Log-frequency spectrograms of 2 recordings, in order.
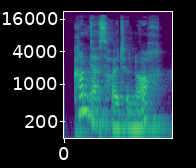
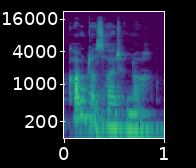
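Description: First: Clipped, pointed question with a rising end; passive-aggressive. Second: Said in the usual way. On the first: Retold or imitated. Colleague's email question read as passive-aggressive. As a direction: read the colleague's mail as a veiled jab. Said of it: "ein ganz passiv-aggressiver Ton". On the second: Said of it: "eigentlich steht da nur".

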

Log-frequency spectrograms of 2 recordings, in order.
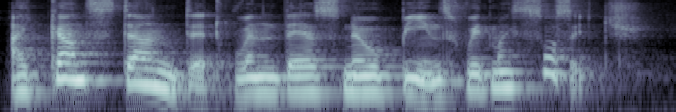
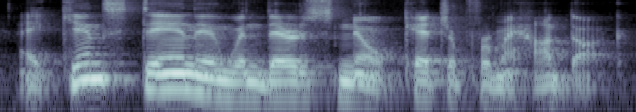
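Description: First: British accent, open ah in can't and stand; British English. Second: American accent, can't and stand with stretched A; American long A. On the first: Teacher giving the complete British phrase, British English accent. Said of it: "the complete phrase would sound something like". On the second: Teacher putting both words together, American long A. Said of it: "expands the vowel sound the same way". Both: Shown as a demonstration.

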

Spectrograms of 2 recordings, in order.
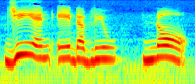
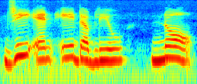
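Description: Both takes have the same delivery.

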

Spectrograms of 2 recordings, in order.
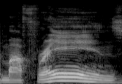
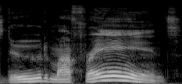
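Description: First: Said in the usual way. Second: Very slow, stretched "my friends"; milk the words "my friends" like a mock heartfelt appeal; dragged-out plea. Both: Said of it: "He said".

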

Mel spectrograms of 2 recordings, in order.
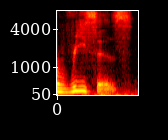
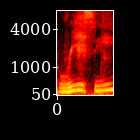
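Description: First: "Reese's" with a short, weak second syllable; Reese's as REE-siz. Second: "Reese's" with a long ee ending, like C's; Reese's as REE-seez. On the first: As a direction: say "Reese's" to rhyme with pieces. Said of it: "Or, or, or Reese's". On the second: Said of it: "Think of it as, like, C's". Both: Shown as a demonstration.

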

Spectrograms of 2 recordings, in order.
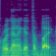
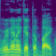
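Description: First: Much softer, fading reassurance; quieter repeat. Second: Said in the usual way. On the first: Retold or imitated. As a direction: say it again under your breath to calm him. Dad reassures, repeats line.

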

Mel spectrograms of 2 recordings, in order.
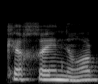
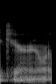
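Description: First: "Kiranor" with a guttural R and rising end; attempted French pronunciation. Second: Said in the usual way. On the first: Shown as a demonstration. Host guessing how the French say the name, guttural R. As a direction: try "Kiranor" the French way, R back in the throat. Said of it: "maybe you say it". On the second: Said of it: "we're just gonna say Kiranor like Americans".

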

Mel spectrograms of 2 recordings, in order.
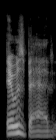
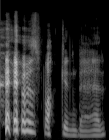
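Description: First: Said in the usual way. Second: Laughing, drawn out and louder; slow, louder, through laughter; laughing emphasis. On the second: Real, not acted.

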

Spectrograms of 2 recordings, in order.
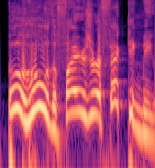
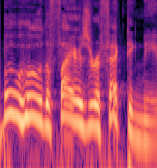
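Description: First: High, hammed-up whining boo-hoo; really milk the self-pity, up high; whiny complaint. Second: Lightly mocking whiny quote; mock whine. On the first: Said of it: "But I'm gonna say this". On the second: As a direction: brush off the complaint with a half-hearted boo-hoo. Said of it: "this isn't me bitching and being like".

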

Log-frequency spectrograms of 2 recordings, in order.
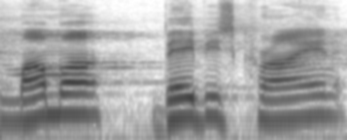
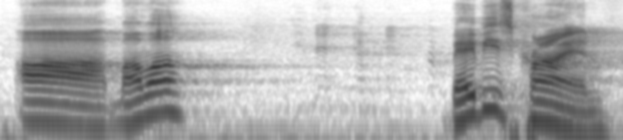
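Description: First: Put-on a lighter replay of the toddler voice, a bit higher; little boy tattling, toned down; imitating little boy. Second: Put-on high, loud little-kid voice announcing the obvious; kid's piping call to Mama; imitating little boy. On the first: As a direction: kid voice calling Mama again. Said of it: "He said". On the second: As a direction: play the toddler tattling to mom. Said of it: "he goes like this".

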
